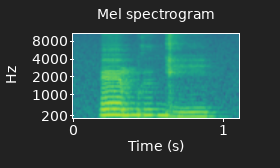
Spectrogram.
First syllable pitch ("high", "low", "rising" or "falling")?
high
